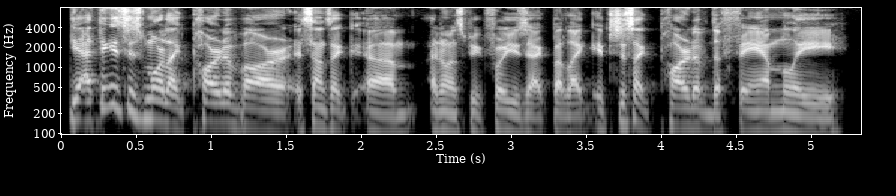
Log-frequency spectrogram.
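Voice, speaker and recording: Dude in a podcast chat, deep-ish voice, rapid, dry close mic. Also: male voice, a bit bright, no echo. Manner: chimes in with quick agreements and jokes. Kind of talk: casual group chat.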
